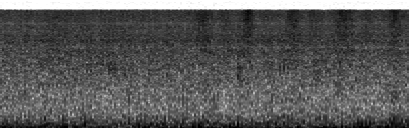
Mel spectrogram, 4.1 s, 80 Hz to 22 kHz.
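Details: Kkobugi, a 1-year-4-month-old odd-eyed Munchkin cat indoors, purrs while kneading on top of its owner in the morning to wake her. A low, steady, rumbling purr is heard, with soft pulsing throughout and no other clear sounds.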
